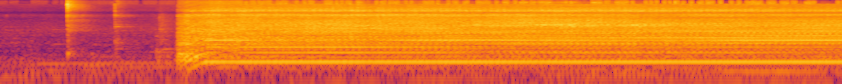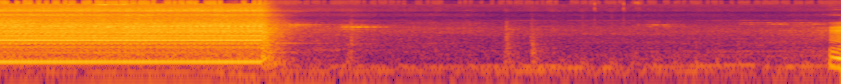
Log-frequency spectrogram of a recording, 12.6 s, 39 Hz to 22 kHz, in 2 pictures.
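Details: HP LaserJet M1005 printer just after power-on: loud, harsh buzzing grind holds steady about seven seconds, then stops; caused by a cut, worn pulley on the motor.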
